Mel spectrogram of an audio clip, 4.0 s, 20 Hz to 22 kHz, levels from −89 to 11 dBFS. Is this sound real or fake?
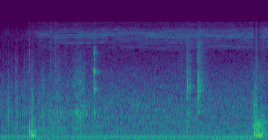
real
